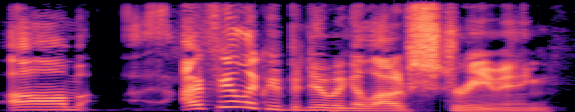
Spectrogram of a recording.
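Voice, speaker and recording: Male podcast co-host, casual, lively pitch jumps, dry close-mic sound. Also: moderate pace, no room sound. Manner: swings between low easygoing talk and high excited bursts. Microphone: studio podcast mic.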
